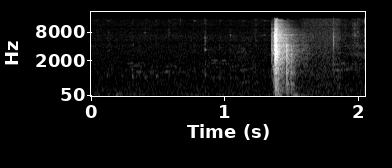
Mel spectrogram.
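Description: A flipped metal yes/no coin landing on a cloth-covered table: one sharp clack about one and a half seconds in, ringing briefly, then a faint tick as it settles.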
